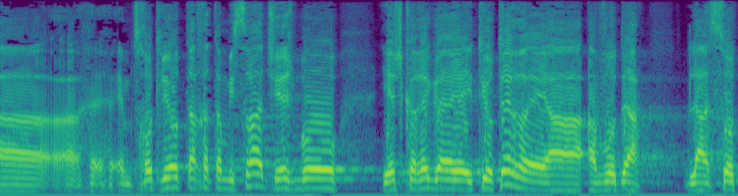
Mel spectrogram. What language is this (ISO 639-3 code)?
heb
